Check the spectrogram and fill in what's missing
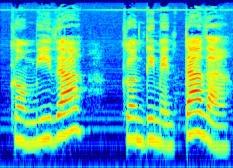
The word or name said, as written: comida condimentada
